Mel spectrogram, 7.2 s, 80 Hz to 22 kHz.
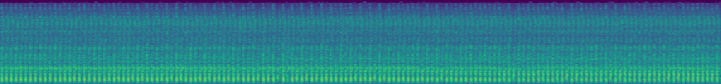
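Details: OS FS-48 Surpass four-stroke glow engine on a test run checking bearings: fast, even, crisp buzz holding high steady rpm; no bad-bearing sound heard.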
